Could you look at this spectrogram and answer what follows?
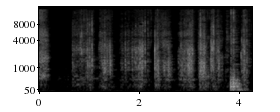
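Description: Fabric for a stitched birdhouse project being cut in half with scissors, heard as roughly eight close, crisp snipping and scraping bursts in an uneven rhythm with short pauses and no talking.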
